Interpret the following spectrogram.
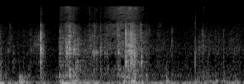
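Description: Handling noises in a vehicle cab: a sharp click about half a second in, then rustling and knocks, over a low steady rumble.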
